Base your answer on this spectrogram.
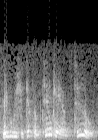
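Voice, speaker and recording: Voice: medium pitch, sing-song, normal speed, natural voice. An actor playing an eager, brash schoolboy with rustic speech in an old television western. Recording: dull old TV soundtrack, music behind.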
